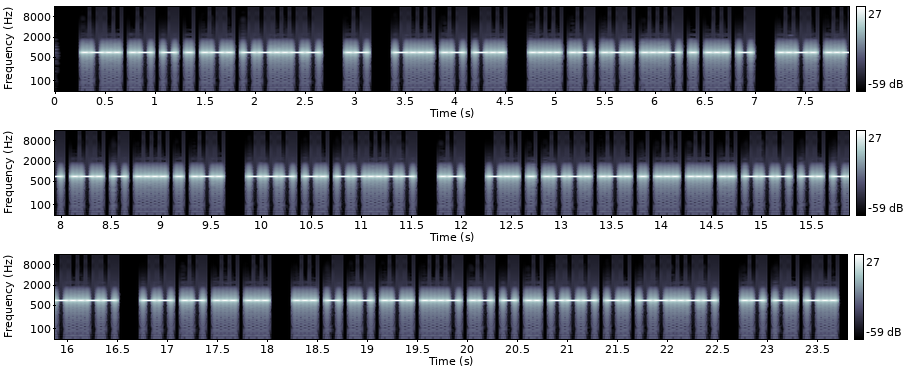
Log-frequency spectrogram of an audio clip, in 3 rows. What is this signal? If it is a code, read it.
Morse code, heard as a keyed tone, about 30 wpm, 700 Hz. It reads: LATER, A BAD HARVEST FURTHER ON, A DEPRESSION, MASS STARVATION, AND
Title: A Sound Of Thunder 30wpm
